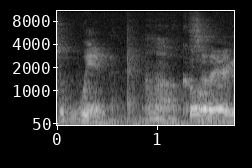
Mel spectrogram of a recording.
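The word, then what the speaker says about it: Nguyen: classes who told me that NG yeen is pronounced win oh cool so there you go so whoever told me it was pronounced win and I when somebody told me that they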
